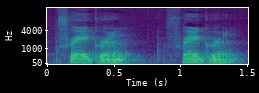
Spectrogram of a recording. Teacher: to do that i have to keep my end very short stop the air with my tongue lifting for the t sound and don't let any air out after the word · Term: stopped t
